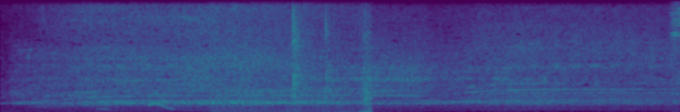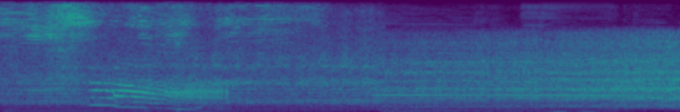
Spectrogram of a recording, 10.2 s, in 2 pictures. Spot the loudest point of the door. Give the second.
6 s.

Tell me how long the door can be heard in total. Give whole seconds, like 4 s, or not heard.
2 s.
